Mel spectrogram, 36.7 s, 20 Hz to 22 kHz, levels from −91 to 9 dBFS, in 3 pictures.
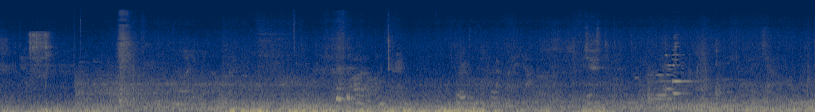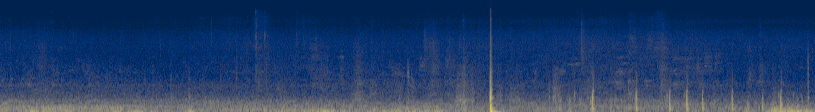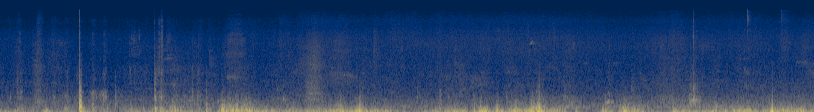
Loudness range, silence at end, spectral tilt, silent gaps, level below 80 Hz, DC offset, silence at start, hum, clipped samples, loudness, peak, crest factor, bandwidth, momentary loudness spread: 12 LU; 0 s; -8.5 dB/octave; none; -30 dBFS; under 0.1%; 0 s; none; under 0.1%; -33 LUFS; 0 dBFS; 28 dB; 7.8 kHz; 17 LU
